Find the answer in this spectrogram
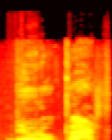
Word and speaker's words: bureaucrat: are also helped by bureaucrats and politicians bureaucrats bureaucrat see the spelling of the word bureaucrat b-u-r-e-a-u but pronunciation is bureau b-u-r-e-a-u pronunciation challenge you have a bureau bureaucrats and politicians so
